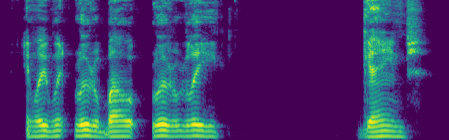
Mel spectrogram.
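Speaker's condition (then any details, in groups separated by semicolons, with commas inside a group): Brain bleed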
